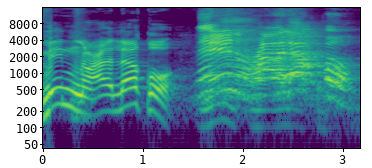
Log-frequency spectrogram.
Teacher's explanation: نون ساکن کے بعد عین آیا تو ہم نے یہاں غنہ نہیں کیا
